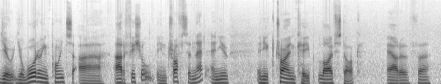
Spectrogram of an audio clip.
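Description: With an Australian accent, a man speaks at a fairly slow pace in a dry sound with no echo. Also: ordinary pitch variation. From Central West New South Wales, Australia. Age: 60s. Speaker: retired farmer, farm manager. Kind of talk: interview answer. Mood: calm, reflective. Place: open country.

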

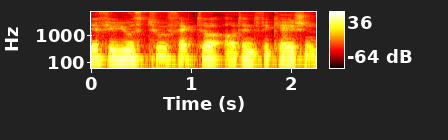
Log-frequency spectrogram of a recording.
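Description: Speaking at a fairly slow pace with a German accent, the voice has a dark, mellow tone and fairly even intonation. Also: man. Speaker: software developer. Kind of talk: tutorial. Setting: screen recording. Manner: halting.

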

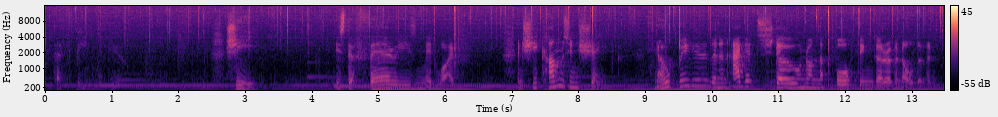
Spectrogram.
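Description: The speech moves at a fairly slow pace over clear background noise. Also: man. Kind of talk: Shakespearean stage speech. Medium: solo performance.

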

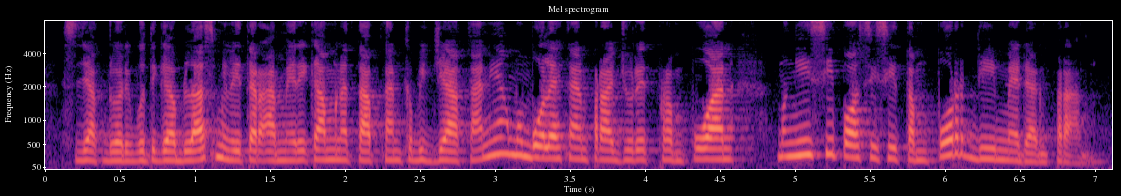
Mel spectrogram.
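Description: Against a quiet background, a woman of medium pitch talks very fast with lively intonation. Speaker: news reporter. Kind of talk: news reading, scripted report voiceover. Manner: formal, even-paced, steady broadcast delivery.

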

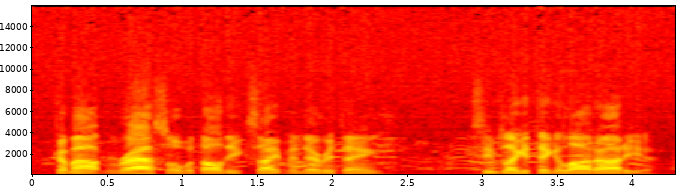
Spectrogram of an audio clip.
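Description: Fairly high pitch and a bright, sharp tone from a man, dry with no echo, with light background noise. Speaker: wrestling commentator. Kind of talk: live wrestling commentary, play-by-play with jokes. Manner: excitable, quick reactive exclamations, bantering. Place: stadium. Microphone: headset.

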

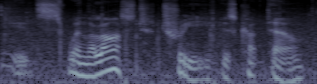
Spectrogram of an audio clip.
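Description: A man's voice at medium pitch, with noticeable background noise. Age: 70s. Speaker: protester, retired professor. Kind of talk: interview. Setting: outdoors. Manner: halting.

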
